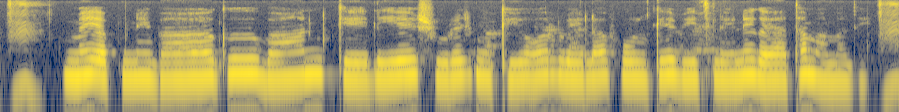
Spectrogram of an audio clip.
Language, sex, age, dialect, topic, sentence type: Hindi, female, 18-24, Kanauji Braj Bhasha, agriculture, statement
